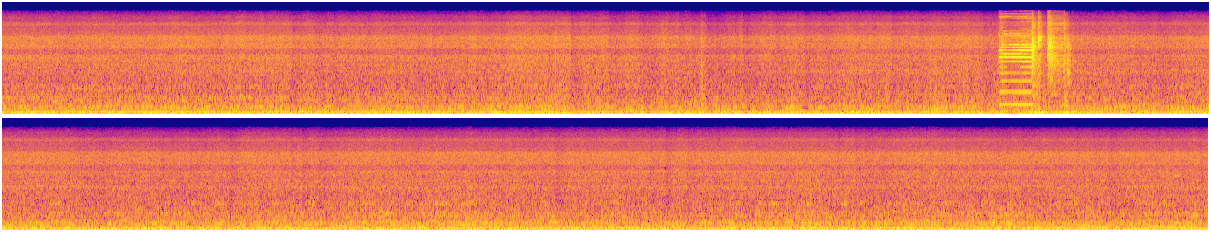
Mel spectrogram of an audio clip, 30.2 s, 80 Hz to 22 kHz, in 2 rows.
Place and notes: Train, Verviers - Pepinster
A ride in the driver's cabin of a Belgian AM66 electric railcar going from Verviers Central to Pepinster. Bell = green signal, buzzer = dead man's circuit. Binaural recording with Zoom H2 and OKM earmics.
